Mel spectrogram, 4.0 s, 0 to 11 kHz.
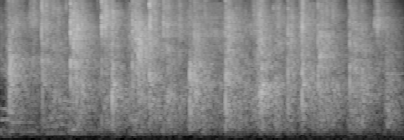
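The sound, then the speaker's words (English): A small crowd of barely 15 people at an Alberta Party event in the Livingstone-McLeod riding claps steadily for about four seconds, a dense patter of sharp hand claps at an even, moderately loud level with no voices over it. “But this is a supportive crowd.”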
